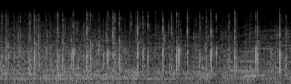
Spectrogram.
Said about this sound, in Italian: Parte l'applauso.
